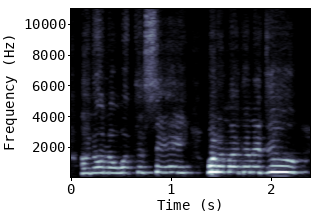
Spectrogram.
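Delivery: high, panicky mock celebrity; mock scared celebrity. Mocking scared celebrities in a high panic. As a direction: whine like a scared star. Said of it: "they're scared".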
